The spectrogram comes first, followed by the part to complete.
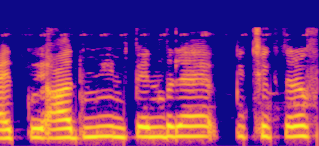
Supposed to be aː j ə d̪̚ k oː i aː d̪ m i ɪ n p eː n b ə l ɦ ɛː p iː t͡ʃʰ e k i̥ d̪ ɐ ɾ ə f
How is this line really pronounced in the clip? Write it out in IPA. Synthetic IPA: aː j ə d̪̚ k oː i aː d̪ m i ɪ n p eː n b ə l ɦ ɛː p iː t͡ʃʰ e k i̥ t̪ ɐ ɾ ə f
